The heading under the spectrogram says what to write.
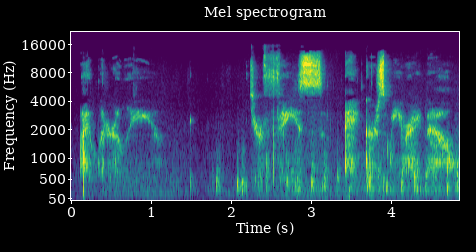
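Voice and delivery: hushed, jealous whisper. Asmr roleplay as a jealous girlfriend, in a jealous girlfriend whisper. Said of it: "ASMR Jealous Girlfriend".

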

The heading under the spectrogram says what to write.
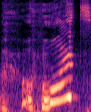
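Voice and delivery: high, loud shocked outburst.

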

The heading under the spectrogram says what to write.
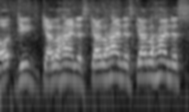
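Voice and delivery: loud, urgent call-out.

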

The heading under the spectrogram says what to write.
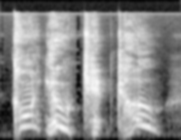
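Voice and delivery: very high, loud, insistent, demanding tone. A narrator reads a character's line to a heavy-footed dinosaur, demanding. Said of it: "Demanded George".

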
